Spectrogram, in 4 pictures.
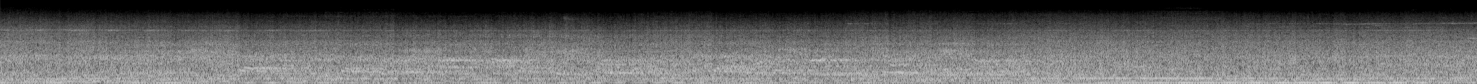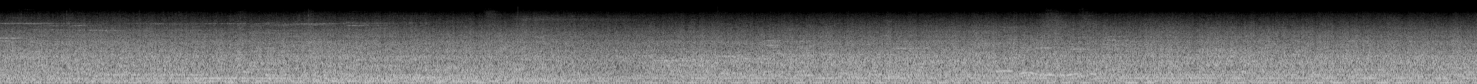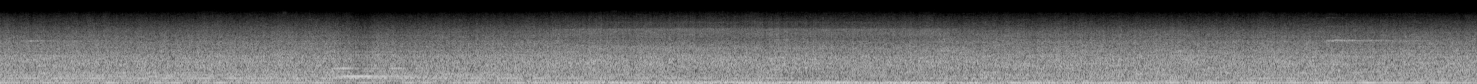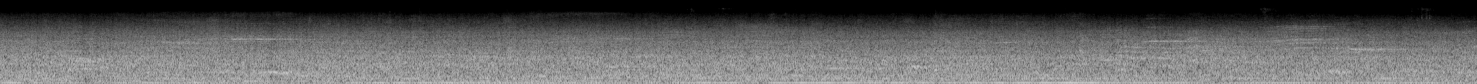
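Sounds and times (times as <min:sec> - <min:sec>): train mechanical drone: 0:00.0 - 0:59.0.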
